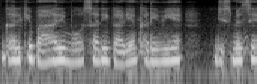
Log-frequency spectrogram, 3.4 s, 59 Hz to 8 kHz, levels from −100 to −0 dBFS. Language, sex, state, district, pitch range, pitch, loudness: Hindi, female, Bihar, Bhagalpur, 225-245 Hz, 240 Hz, -25 LUFS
